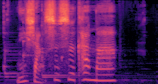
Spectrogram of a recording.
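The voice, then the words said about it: Soft quiet voice. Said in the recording (Chinese): “小声地问我”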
